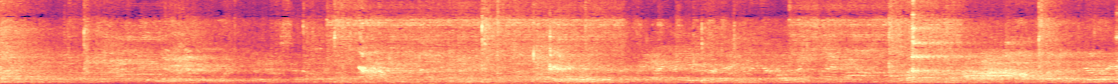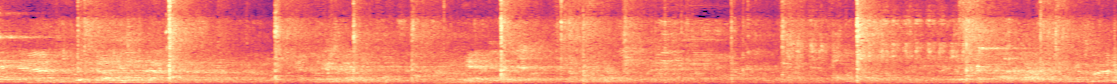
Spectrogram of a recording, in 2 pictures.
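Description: Badminton rackets hit shuttlecocks with sharp pops.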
